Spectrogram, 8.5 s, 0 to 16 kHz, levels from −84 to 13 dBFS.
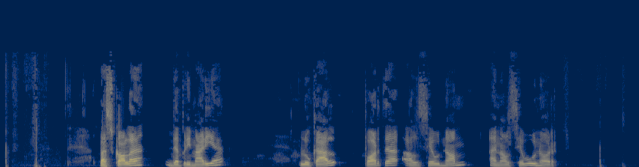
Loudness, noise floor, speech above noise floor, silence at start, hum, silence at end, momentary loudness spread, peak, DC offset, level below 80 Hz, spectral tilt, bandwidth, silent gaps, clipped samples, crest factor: -22 LUFS; -74 dBFS; 53 dB; 0.45 s; none; 1.15 s; 14 LU; 0 dBFS; under 0.1%; -68 dBFS; -5 dB/octave; 10.5 kHz; none; under 0.1%; 24 dB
